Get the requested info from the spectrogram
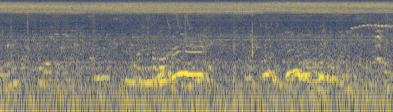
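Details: Cicadas at the gorilla enclosure of Ueno Zoo, Japan, in July. A continuous, piercing high-pitched whine runs unbroken the whole time while people talk in the background, and a short rising whistle comes near the end.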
